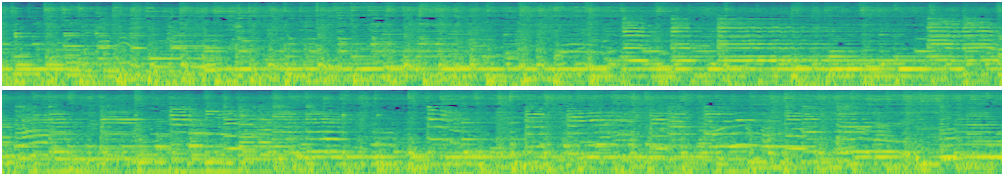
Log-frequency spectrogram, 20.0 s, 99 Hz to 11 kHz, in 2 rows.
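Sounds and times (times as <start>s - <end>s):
bass and drums: 0.0s - 20.0s
lead electric guitar bending notes: 0.0s - 20.0s.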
